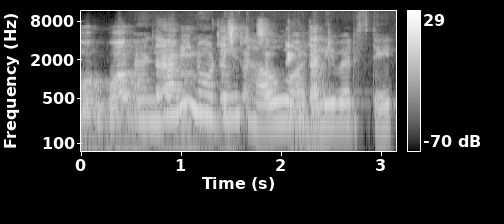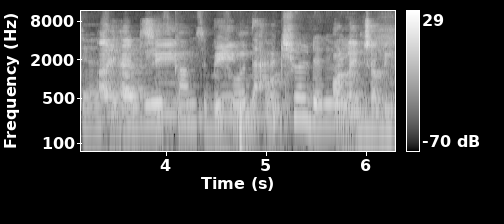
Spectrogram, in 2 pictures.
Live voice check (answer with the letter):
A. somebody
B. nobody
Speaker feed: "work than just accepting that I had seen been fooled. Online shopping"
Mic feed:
A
